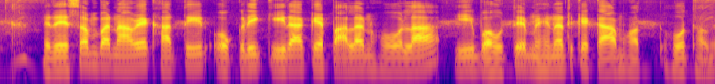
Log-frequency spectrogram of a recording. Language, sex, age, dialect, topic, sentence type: Bhojpuri, male, 31-35, Northern, agriculture, statement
